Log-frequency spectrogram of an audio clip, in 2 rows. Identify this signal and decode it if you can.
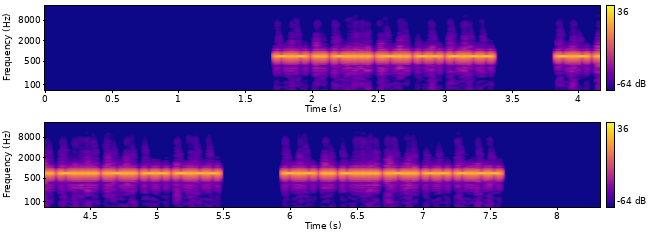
Morse code, heard as a keyed tone, about 52 wpm, 700 Hz. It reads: KI6LMY KI6LMY KI6LMY
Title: USA Call Signs - 6 Characters - Repeated 3x - 50wpm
